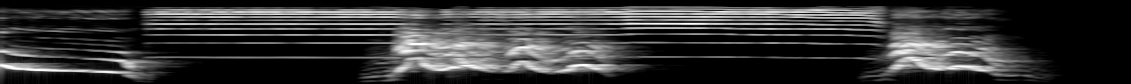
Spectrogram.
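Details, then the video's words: Pet female dog voicing her longing when missing her owners or wanting to wake them; a falling howl tail, then warbling, undulating howls with rough edges, a pause, and one more short wavering howl. "Mistys longing"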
